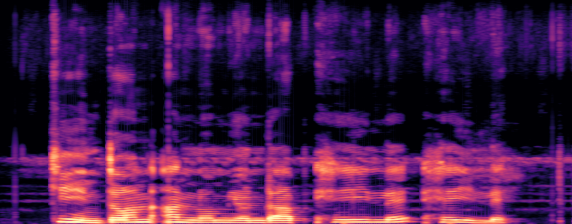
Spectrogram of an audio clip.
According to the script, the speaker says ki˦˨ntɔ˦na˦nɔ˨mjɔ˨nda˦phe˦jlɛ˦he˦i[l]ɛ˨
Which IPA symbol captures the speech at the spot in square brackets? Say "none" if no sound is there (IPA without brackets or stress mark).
l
